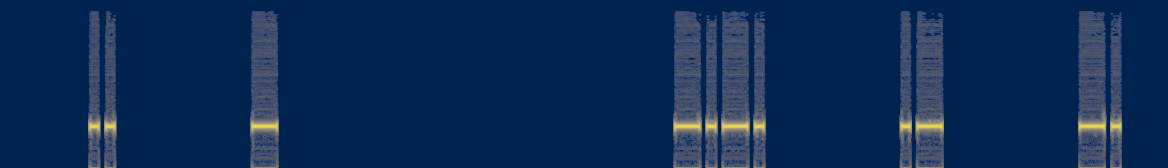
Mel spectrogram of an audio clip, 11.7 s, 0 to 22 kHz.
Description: Morse code, heard as a keyed tone, about 15 wpm, spaced as for 5 wpm, 1000 Hz. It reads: IT CAN
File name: qotdfiles / 5wpm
